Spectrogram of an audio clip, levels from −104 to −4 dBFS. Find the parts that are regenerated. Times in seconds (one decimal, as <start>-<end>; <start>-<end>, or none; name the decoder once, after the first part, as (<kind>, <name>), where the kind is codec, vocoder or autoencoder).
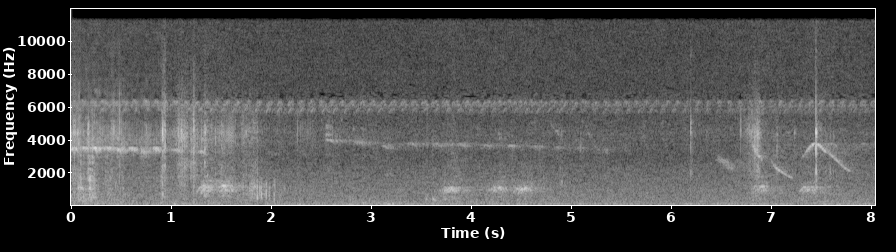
0.0-0.9 (vocoder, Vocos)

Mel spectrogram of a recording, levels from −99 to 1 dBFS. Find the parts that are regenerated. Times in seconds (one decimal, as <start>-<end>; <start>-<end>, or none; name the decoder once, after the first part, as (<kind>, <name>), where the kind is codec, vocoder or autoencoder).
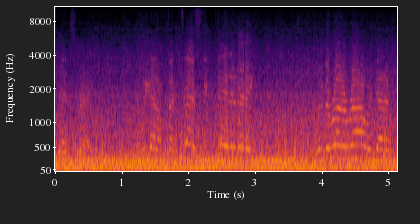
none

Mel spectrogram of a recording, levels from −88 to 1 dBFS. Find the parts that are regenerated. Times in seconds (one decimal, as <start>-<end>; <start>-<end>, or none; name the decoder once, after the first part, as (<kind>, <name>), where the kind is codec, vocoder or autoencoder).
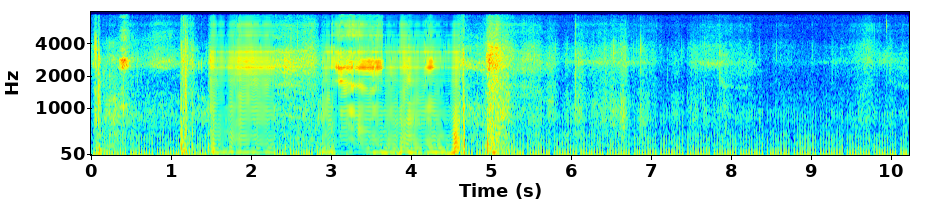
1.5-2.3 (vocoder, BigVGAN v2); 2.9-4.6

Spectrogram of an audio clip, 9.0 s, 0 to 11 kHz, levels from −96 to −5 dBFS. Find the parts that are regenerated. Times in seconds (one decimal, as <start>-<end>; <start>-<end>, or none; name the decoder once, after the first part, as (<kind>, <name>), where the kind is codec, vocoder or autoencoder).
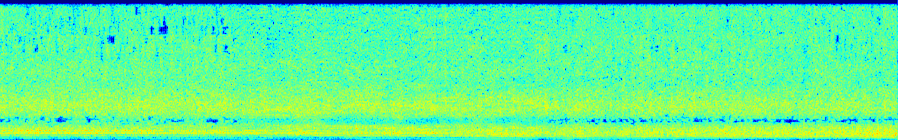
2.4-5.5 (codec, SNAC)

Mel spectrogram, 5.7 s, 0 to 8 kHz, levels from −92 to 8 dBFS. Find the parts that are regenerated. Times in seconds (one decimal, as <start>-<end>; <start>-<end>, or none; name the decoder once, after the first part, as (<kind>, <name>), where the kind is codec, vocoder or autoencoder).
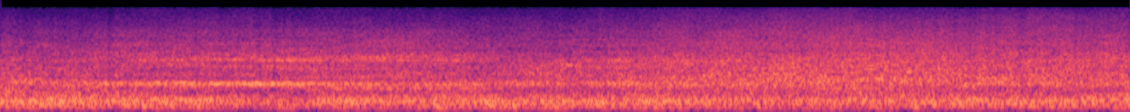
0.0-5.7 (codec, DAC)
